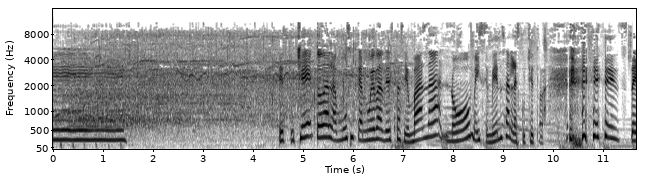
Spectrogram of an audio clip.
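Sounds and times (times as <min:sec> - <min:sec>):
applause: 0:00.2 - 0:07.6
speech: 0:04.5 - 0:11.6
laughter: 0:10.3 - 0:11.2.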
